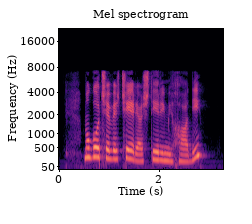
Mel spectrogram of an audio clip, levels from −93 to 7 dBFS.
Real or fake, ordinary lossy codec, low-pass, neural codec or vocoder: real; MP3, 48 kbps; 7.2 kHz; none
